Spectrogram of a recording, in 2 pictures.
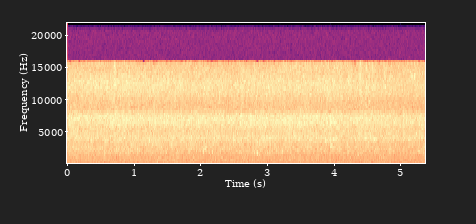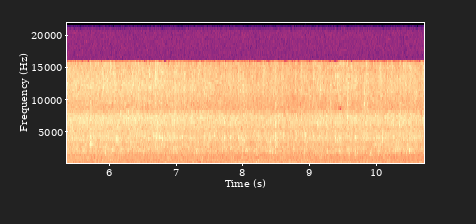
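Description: Steady outdoor hiss with a low rumble underneath, and a few light bumps near the end.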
